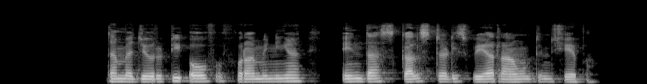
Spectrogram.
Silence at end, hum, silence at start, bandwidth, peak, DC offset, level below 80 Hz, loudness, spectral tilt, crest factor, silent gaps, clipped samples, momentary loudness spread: 0.5 s; none; 1.1 s; 7.2 kHz; -2 dBFS; under 0.1%; -64 dBFS; -19 LUFS; -6.5 dB/octave; 18 dB; 3.24-3.41 s; under 0.1%; 6 LU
